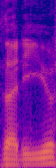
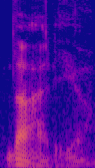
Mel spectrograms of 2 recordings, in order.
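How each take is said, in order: First: The stress is on the second syllable. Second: The stress is on the first syllable. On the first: The speaker calls it wrong. "no es Darío" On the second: The speaker calls it right. "sino que es Dario"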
